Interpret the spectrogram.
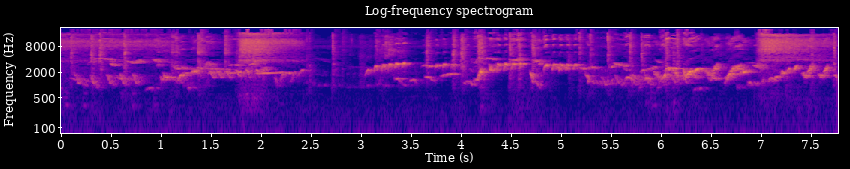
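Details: Fighting caged white-rumped shama of the Leuser Pining line, Aceh, Indonesia; long stretches of rapid, stuttering chattered notes and sharp whistles, with two short harsh hissing bursts and a brief quieter gap midway.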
